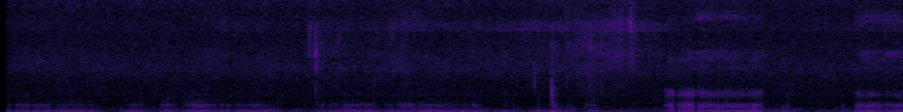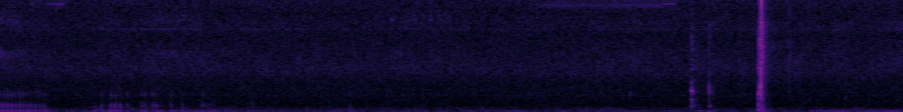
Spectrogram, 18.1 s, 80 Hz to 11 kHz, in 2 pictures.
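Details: Sleeping 12-week-old kitten snoring loudly, a steady low rumbling drone with each breath, swelling into louder, brighter stretches near the middle and ending with a single sharp click.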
